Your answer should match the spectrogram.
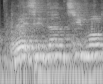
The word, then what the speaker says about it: Resident Evil: Resident Evil, c'est bien prononcé à l'anglaise comme Crabath Distillery.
